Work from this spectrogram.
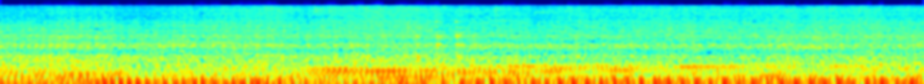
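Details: Yamaha Aerox scooter after repair of rough ticking noise, bearings replaced with originals after oil seizure damage: loud, smooth, even engine beat with steady low rumble, no knocks or rattles; engine healthy.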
